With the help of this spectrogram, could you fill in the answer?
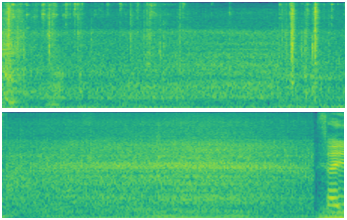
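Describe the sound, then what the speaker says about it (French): An old camper van's engine cranks and catches, then runs with a steady low rumble that swells as it accelerates, with some jangling and clatter over the top and a loud burst at the very end. "il a démarré et rien que là, quand j'accélère, il n'y a plus le bruit de turbo"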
